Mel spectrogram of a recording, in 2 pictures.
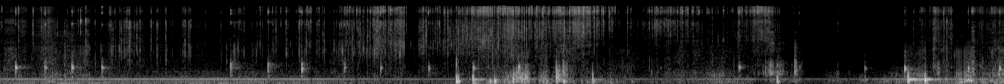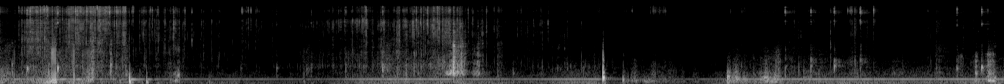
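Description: A baby chews and mouths a soft fabric toy close by.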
